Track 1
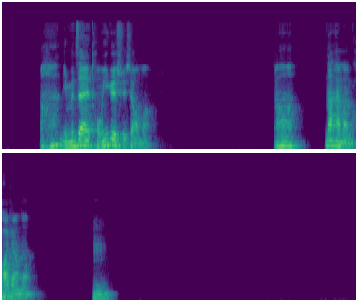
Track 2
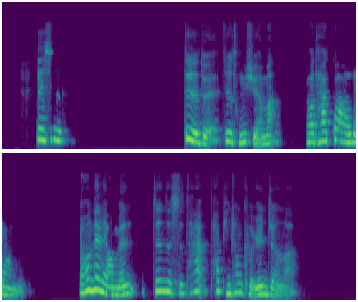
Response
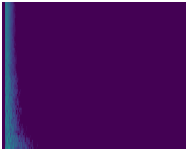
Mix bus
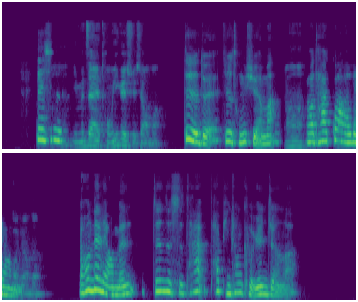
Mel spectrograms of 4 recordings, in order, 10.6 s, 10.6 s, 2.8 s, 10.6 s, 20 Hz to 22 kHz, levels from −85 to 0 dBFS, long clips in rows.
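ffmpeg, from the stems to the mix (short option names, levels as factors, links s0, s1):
-filter_complex "[0:a]aemphasis=mode=production:type=50fm,aecho=1:1:4.4:0.57,adelay=150,volume=0.224[s0];[1:a]volume=0.794,asplit=2[s1][s2];[s2]apad=whole_len=475733[s3];[s0][s3]sidechaincompress=threshold=0.02:ratio=8:attack=20:release=431[s4];[s4][s1]amix=inputs=2:normalize=0"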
